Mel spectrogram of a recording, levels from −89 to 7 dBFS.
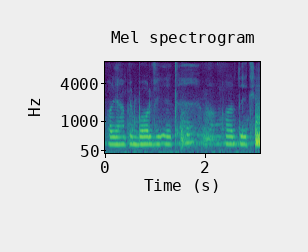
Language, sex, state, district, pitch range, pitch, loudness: Hindi, female, Bihar, West Champaran, 205-215 Hz, 205 Hz, -22 LUFS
